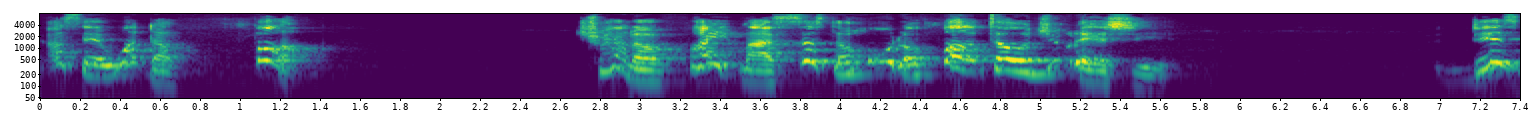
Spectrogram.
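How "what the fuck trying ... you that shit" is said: high-pitched mock outrage; acted indignant outburst; retold indignant protest. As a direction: squeal in disbelief, voice jumping way up. Retold quarrel with accusing father.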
